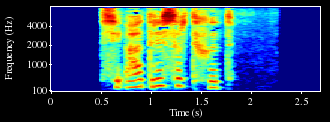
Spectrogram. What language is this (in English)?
Kabardian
